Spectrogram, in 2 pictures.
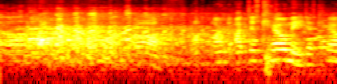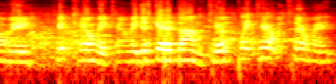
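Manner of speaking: a hint of a terrified victim pleading; mock begging for death. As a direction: beg to be killed, broken and resigned.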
